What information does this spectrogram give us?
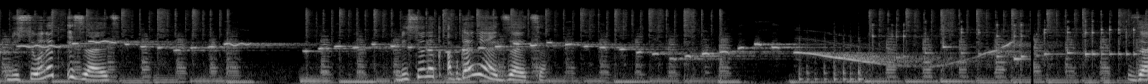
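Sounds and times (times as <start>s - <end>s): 
speech: 0.1s - 1.5s, 3.0s - 5.6s, 11.3s - 11.4s
person whistling a starting signal for a race: 0.2s - 10.4s.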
